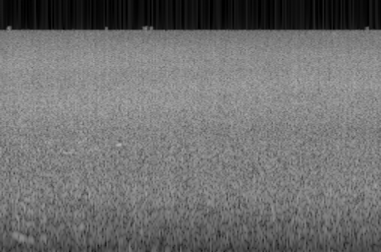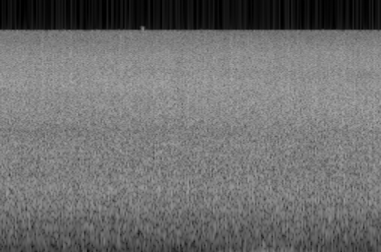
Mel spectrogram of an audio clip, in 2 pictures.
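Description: Small mountain stream cascading over rock ledges as a waterfall: a steady, even rush of falling water.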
